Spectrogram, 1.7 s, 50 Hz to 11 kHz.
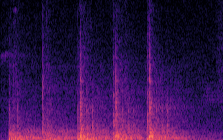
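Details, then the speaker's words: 2005 Toyota Passo, 1.0 L automatic FWD, 96,000 km, after refitting the caliper: three dull thuds as wheel is struck, dying quickly with no loose metallic rattle; caliper knock gone. "все собрал вторую сторону никаких стуков суппорта нет то что было это ушло"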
